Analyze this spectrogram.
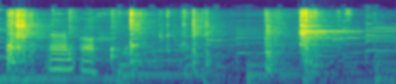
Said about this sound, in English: Okay. There we go, more dishes.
